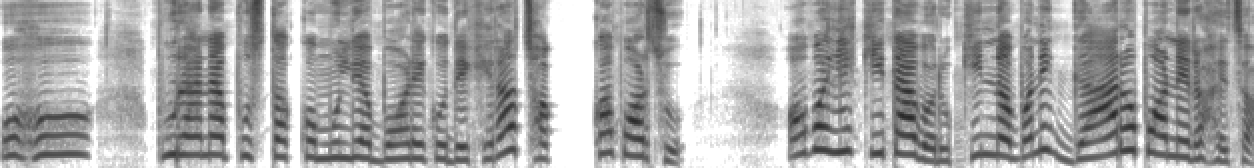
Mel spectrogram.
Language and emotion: Nepali, surprised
